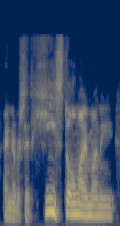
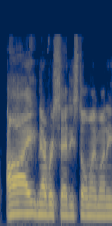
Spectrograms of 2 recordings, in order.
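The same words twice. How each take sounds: First: The stress is on "he". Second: The stress is on "I".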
